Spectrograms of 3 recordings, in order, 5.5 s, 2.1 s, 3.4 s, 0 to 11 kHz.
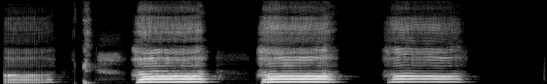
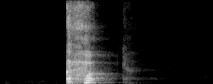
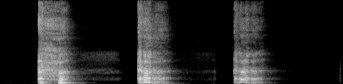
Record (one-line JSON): {"exhalation_length": "5.5 s", "exhalation_amplitude": 26383, "exhalation_signal_mean_std_ratio": 0.54, "cough_length": "2.1 s", "cough_amplitude": 32559, "cough_signal_mean_std_ratio": 0.27, "three_cough_length": "3.4 s", "three_cough_amplitude": 31250, "three_cough_signal_mean_std_ratio": 0.36, "survey_phase": "beta (2021-08-13 to 2022-03-07)", "age": "65+", "gender": "Female", "wearing_mask": "No", "symptom_cough_any": true, "smoker_status": "Never smoked", "respiratory_condition_asthma": false, "respiratory_condition_other": false, "recruitment_source": "REACT", "submission_delay": "3 days", "covid_test_result": "Negative", "covid_test_method": "RT-qPCR", "influenza_a_test_result": "Negative", "influenza_b_test_result": "Negative"}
